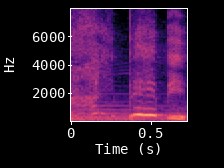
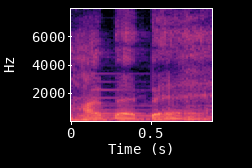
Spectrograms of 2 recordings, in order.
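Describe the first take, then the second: First: It is said in a high falsetto voice. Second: It is said in a normal chest voice. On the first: "the falsetto pronunciation" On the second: "you can do it like my brother"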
